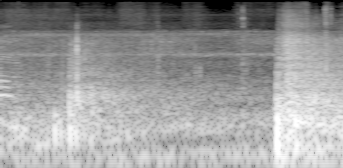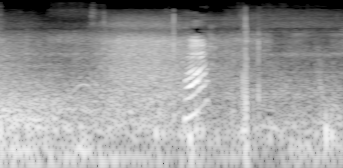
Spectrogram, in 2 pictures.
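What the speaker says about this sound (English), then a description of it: "Now we do the weird fireworks, the real ones." Fireworks bursting at a Fourth of July night display: a sharp loud blast with crackling, then further crackling pops and whistling, heard outdoors with faint background noise.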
